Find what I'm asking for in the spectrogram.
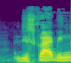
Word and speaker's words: describing: Ça nous ka wè là, ça nous constate là, nous ka constate que li a prononcé mot de describing. Accent tombé sous deuxième syllabe là.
